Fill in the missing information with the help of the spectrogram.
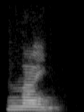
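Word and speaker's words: nein: ¿Sí, Acuérdense, para decir sí decimos ya y para decir no, nine.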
